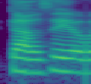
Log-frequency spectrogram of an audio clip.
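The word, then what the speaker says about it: Dalziel: a name that's pronounced DL but um Elsa Dil um in an interview um with Simon Hoof Um, uh, you said that the family had pronounced it Dil and was very clear about that.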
